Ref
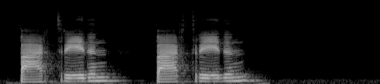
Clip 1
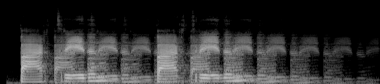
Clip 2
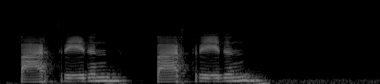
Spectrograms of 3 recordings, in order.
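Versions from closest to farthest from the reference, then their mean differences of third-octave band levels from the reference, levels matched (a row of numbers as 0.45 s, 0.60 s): 2, 1; 4.0 dB, 5.5 dB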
